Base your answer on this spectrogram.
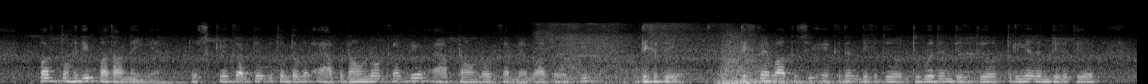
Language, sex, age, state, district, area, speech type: Dogri, male, 30-45, Jammu and Kashmir, Jammu, rural, spontaneous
